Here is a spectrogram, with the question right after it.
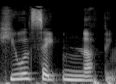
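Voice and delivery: ordinary talk

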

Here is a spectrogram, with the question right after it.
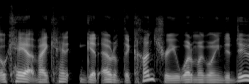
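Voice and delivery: plain

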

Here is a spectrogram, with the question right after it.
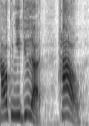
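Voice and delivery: tearful, sobbing, high, anguished wounded cry. Retelling an argument over private photos: imitating someone crying and yelling. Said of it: "And she cries, yelling".

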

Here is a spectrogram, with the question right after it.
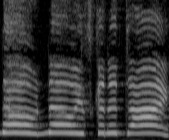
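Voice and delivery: put-on, very high-pitched, frantic freaking-out panic. Retelling a movie scene after Gothel stabs him, Rapunzel freaking out, put on. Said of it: "Rapunzel's like freaking out".

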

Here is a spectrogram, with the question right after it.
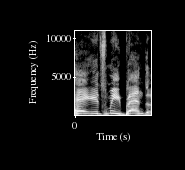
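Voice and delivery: very high-pitched cartoon character voice. Showing what the robot Bender sounds like: Bender voice. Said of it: "That's kinda what he sounds like".

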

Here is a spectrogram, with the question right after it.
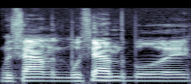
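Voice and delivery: usual speaking voice

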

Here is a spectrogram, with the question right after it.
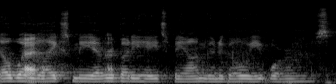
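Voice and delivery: cartoon storybook donkey character voice. Quoting a gloomy cartoon donkey's line: Eeyore impression. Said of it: "Did you like my impression?".

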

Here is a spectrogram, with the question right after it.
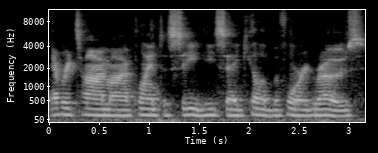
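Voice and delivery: ordinary delivery

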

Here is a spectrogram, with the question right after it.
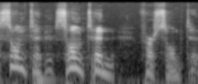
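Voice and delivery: put-on pirate-like Irish accent. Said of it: "he does sound like a pirate".

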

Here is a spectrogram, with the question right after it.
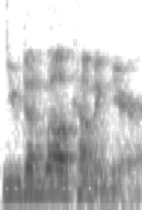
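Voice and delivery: laughing and chuckling while speaking. Voicing a hooded figure greeting a player in a tavern: laughing while speaking. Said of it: "the figure kinda laughs and says".

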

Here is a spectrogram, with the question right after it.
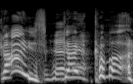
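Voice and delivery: cracking put-on voice. Imitating documentary makers pleading that nobody watches: voice cracking while imitating. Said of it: "my voice really cracked there".

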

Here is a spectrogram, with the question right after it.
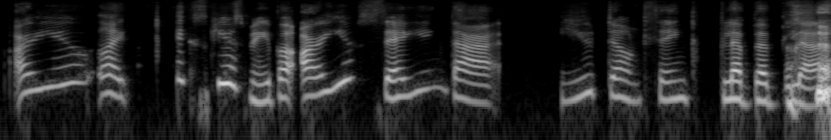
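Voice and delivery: mock overly polite, fake-sweet, passive-aggressive tone. Retelling how a woman says mean things, imitating her in a mock-sweet tone. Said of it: "in this tone of like, I'm nice to you".

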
